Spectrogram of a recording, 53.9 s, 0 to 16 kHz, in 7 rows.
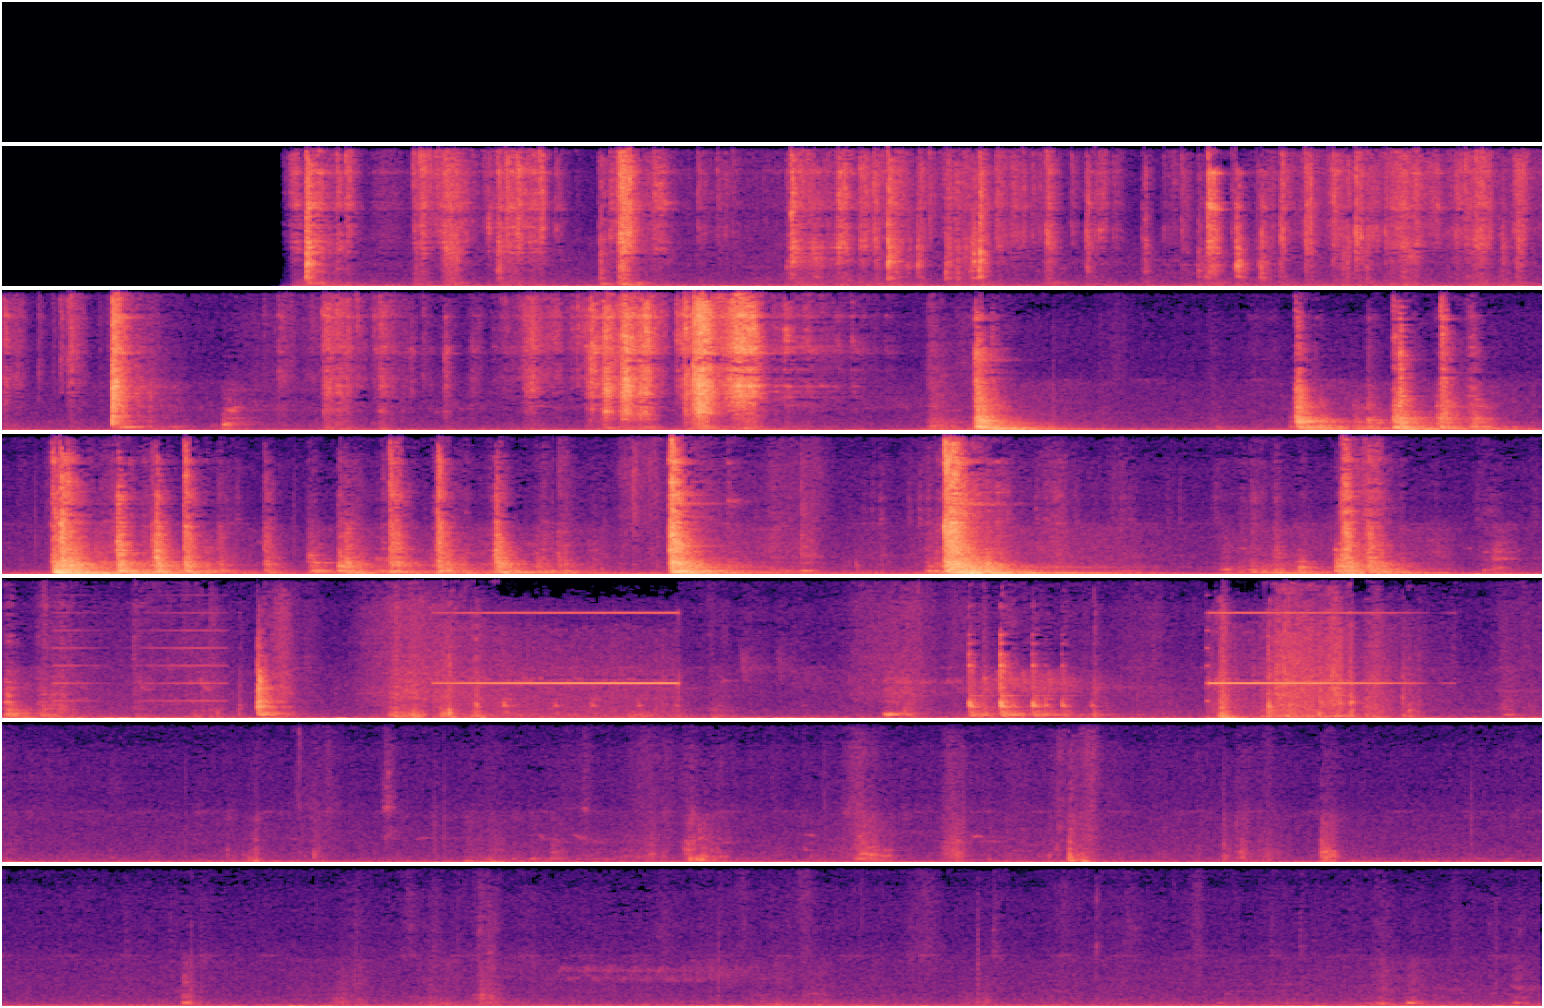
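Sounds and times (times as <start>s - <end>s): clanks knocks and scrapes on sawmill: 21.9s - 31.2s.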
